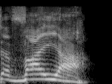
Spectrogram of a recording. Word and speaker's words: Aviva: So then she goes some more names and she says, Aviva Lopez. Excuse me. And the woman says, yes, it's a vaya. The accent's on the second syllable.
